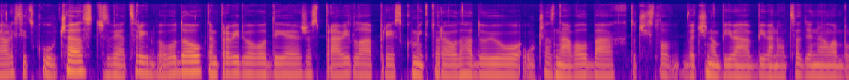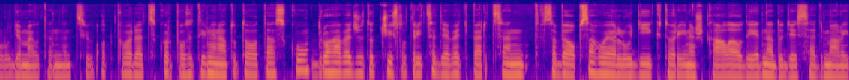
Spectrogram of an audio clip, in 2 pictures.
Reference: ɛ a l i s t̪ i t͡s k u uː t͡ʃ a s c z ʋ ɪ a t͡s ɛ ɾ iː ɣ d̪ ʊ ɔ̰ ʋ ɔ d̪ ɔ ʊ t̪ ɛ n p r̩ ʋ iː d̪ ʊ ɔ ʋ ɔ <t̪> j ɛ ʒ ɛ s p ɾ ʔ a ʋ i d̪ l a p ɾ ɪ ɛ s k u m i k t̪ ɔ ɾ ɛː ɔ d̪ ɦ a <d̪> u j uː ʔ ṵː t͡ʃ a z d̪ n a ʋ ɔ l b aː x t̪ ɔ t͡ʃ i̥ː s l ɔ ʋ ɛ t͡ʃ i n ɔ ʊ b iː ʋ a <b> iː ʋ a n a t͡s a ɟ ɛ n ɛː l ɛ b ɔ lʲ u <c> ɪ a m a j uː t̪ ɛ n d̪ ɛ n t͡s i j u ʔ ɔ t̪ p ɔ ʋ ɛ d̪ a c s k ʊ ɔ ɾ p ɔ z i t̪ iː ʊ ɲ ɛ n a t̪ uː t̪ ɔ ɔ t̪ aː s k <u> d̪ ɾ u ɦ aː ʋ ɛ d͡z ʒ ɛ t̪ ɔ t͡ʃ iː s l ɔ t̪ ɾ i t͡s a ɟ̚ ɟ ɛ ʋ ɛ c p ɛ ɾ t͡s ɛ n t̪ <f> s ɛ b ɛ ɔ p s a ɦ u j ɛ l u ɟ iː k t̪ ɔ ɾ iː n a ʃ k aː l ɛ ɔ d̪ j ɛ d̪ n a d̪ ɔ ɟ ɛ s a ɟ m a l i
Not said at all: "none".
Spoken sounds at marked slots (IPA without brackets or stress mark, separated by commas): d̪, d̪, b, ɟ, u, f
